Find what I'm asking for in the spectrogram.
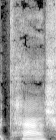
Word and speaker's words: cache: You can use either a GPS or just your phone to look for or leave a cache for others to find. Cache sounds like a pile of money, but it's spelled C-A-C-H-E, and it's basically a waterproof container that's camouflaged and usually hidden so that it's not easily visible to someone who's just passing by.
